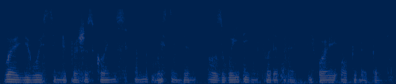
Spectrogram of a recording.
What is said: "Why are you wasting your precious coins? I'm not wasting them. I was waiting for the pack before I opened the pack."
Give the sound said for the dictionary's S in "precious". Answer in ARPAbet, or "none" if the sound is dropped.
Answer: S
